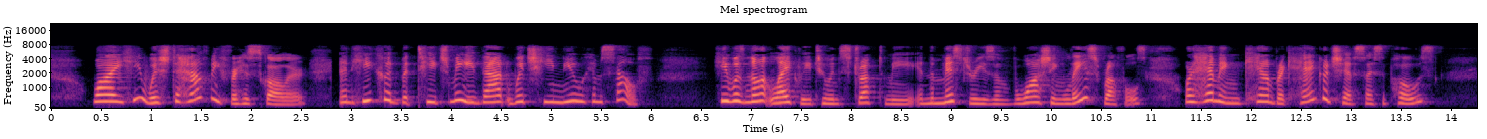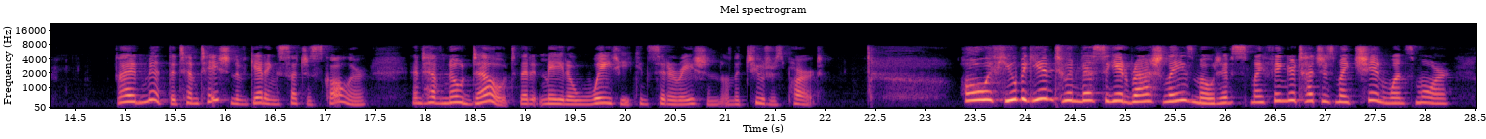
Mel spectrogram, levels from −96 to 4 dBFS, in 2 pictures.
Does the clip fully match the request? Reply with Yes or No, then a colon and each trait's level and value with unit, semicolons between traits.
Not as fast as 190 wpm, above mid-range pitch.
Yes: average, 165 wpm; very high, 265 Hz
